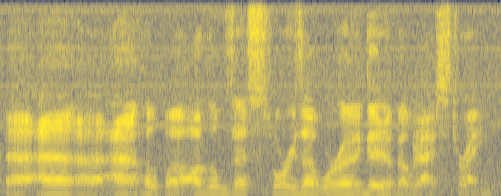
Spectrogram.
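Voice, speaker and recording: A man co-hosting a casual wrestling talk show, speaking haltingly with many filler sounds. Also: mid-range voice, steady tone, noisy background. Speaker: co-host.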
